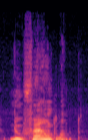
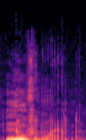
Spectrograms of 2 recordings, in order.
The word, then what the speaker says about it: Newfoundland: Hesen, a mill worker, pronouncing the word with the stress on the second syllable, Newf Foundland, rather than the first, Newfoundland.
